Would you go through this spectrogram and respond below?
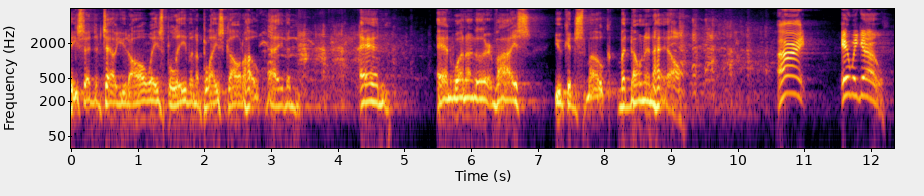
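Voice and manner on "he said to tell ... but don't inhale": put-on scratchy, raspy voice. Passing on President Clinton's message in a scratchy Clinton voice. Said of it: "with the scratchy voice, I can do my Clinton even better".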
